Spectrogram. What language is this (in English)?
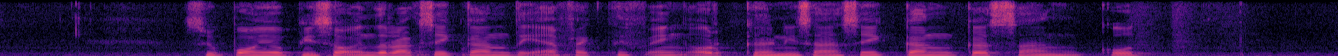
Javanese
